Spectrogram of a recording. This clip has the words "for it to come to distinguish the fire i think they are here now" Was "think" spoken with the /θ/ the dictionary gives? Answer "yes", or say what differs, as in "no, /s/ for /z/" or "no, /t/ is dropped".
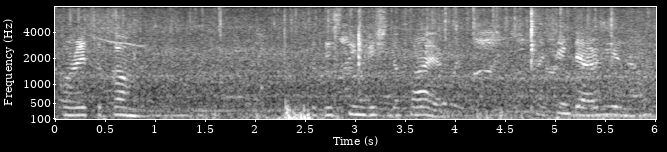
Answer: no, /t/ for /θ/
